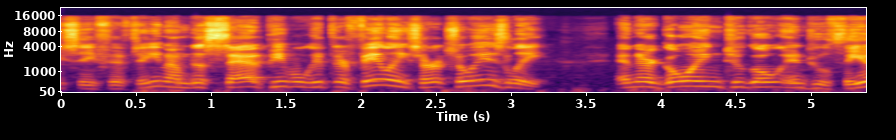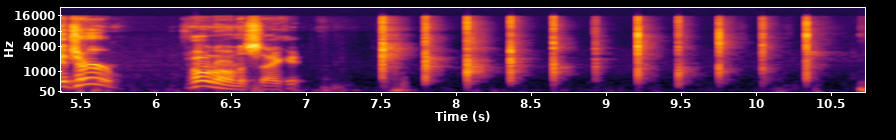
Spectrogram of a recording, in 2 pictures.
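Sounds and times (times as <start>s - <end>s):
speech: 0.0s - 7.0s
person clapping hands: 7.5s - 10.7s.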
